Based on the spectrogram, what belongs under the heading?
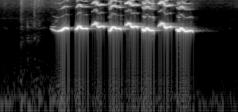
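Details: Loud, close song of an ultramarine grosbeak in natural surroundings: a bright sequence of seven or eight slurred, bouncing whistles, evenly spaced over about one and a half seconds, with silence before and after.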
